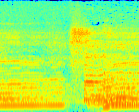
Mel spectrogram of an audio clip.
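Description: Music: a voice humming long held notes over the song's backing, with a short break about a second in before the next note.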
